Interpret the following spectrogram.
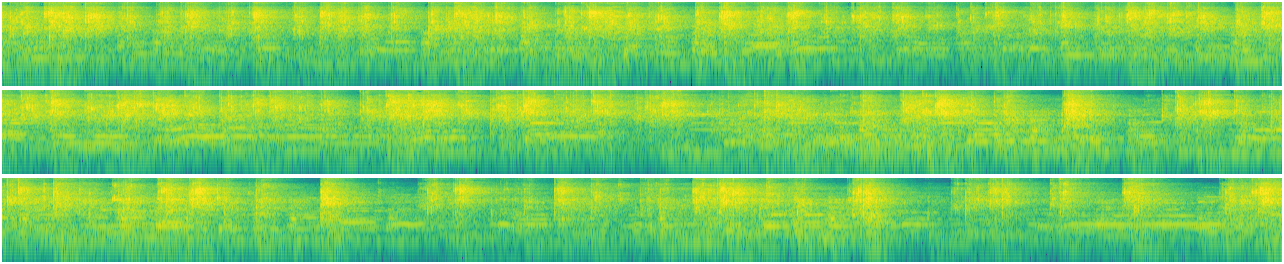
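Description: A group of tap dancers' tap shoes striking a wooden floor in quick, rhythmic clusters of taps, over recorded music playing.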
